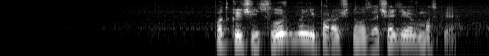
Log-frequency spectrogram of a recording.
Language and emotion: Russian, neutral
